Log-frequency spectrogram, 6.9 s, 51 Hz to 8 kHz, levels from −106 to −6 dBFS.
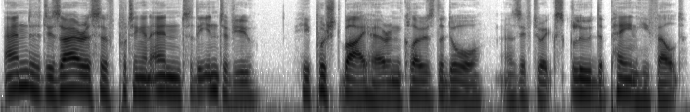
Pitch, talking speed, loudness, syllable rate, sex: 110 Hz, 215 wpm, -19 LUFS, 5.3 syllables/s, male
